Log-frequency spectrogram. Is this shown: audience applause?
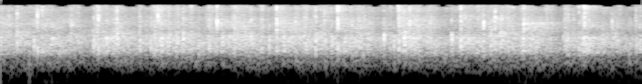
yes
